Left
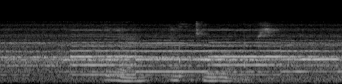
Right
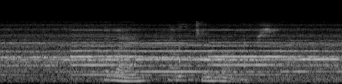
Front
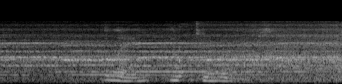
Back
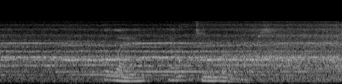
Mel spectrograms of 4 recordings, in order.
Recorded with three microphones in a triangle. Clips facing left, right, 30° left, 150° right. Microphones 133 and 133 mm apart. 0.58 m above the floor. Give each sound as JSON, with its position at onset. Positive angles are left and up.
{"t": 1.0, "sound": "a woman speaking", "azimuth_deg": -115, "distance_m": 4.0}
